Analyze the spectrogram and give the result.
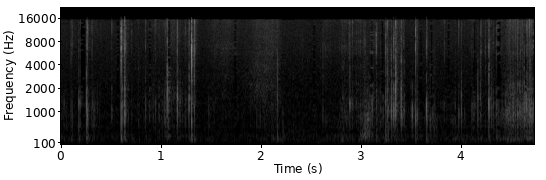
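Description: Long painted fingernails of both hands scratch and tap a flat holographic faux snakeskin iPad case, covered in iridescent embossed snakeskin-textured synthetic leather and lying on a table. Quick, crisp clicks and bright crackly rasps come in irregular bursts, with longer soft scraping swells between them. The sound is quiet and thin, with almost no low end.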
